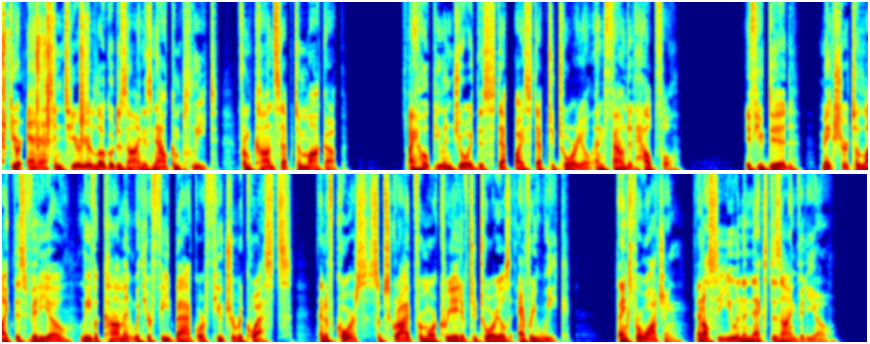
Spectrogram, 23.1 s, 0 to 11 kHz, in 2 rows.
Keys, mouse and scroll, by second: 0.5 ctrl+=.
